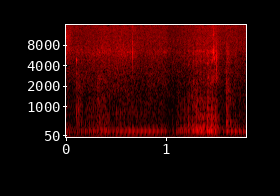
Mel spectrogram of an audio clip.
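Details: Close, soft rumbling purr of PeeWee, a rescued female cat roughly 18 or 19 months old who was recently spayed. The rhythm is evenly pulsed and grows slightly louder toward the end.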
